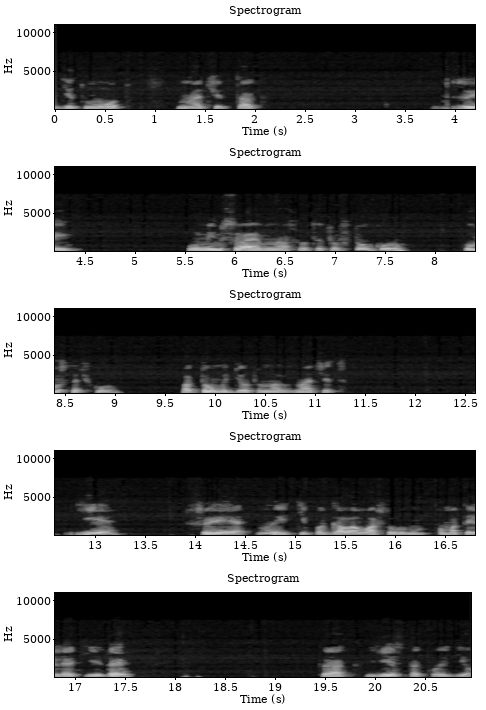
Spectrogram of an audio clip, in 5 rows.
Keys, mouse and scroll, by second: 3.9 g, 7.6 g, 11.1 scroll up 1, 11.3-12.3 middle drag, 12.8 e, 14.1 e, 15.6 middle click, 18.3 g, 20.6 middle click.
